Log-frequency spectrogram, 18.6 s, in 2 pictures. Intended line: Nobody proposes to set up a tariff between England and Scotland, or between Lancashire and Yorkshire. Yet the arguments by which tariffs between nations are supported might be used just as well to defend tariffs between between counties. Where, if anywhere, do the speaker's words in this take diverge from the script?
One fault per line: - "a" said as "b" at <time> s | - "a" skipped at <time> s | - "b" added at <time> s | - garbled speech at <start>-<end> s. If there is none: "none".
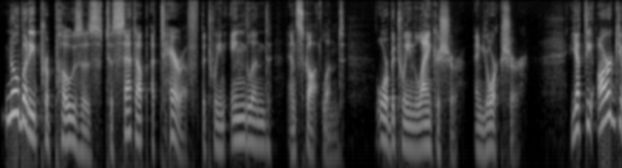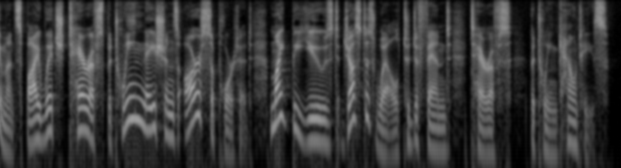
- "between" skipped at 17.7 s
